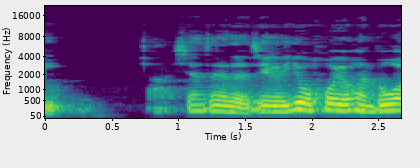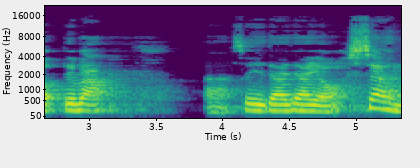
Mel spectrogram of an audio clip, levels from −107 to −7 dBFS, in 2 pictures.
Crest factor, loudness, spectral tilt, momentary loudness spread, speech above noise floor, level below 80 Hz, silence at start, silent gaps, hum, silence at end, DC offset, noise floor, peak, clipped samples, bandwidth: 16 dB; -18 LUFS; -5.5 dB/octave; 15 LU; 38 dB; -74 dBFS; 0 s; none; none; 0 s; under 0.1%; -56 dBFS; -4 dBFS; under 0.1%; 12.5 kHz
